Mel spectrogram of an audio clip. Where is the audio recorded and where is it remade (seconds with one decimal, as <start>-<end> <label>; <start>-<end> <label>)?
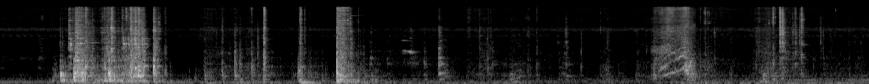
0.0-5.9 recorded; 5.9-8.7 remade

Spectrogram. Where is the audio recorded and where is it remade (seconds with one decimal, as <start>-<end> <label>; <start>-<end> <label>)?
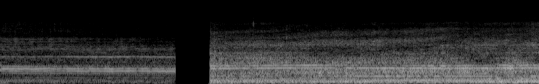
0.0-1.9 remade; 1.9-4.4 recorded; 4.4-5.4 remade

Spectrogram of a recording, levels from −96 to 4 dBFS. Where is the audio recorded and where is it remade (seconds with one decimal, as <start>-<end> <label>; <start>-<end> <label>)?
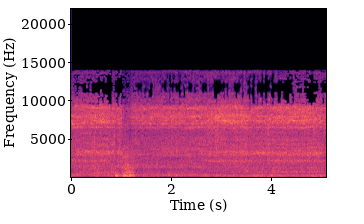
0.0-1.3 recorded; 1.3-4.2 remade; 4.2-5.1 recorded

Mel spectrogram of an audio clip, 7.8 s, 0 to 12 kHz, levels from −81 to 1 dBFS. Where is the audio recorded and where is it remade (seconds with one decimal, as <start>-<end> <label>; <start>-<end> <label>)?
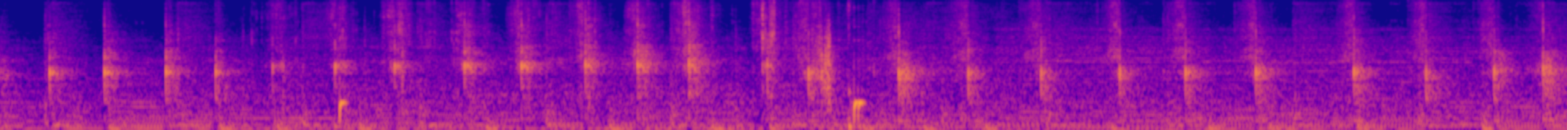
0.0-7.8 recorded

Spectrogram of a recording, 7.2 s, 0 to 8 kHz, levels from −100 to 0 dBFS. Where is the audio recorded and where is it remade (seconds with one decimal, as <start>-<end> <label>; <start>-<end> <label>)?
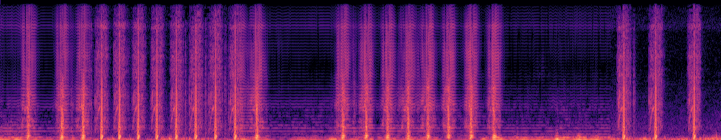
0.0-0.9 remade; 0.9-2.4 recorded; 2.4-6.1 remade; 6.1-7.2 recorded

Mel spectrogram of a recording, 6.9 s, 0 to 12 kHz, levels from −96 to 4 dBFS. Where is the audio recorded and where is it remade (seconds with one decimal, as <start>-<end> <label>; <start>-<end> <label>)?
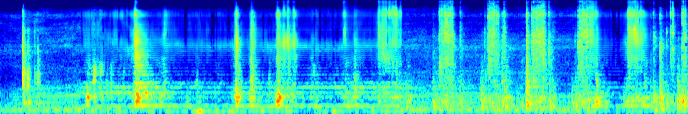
0.0-0.8 recorded; 0.8-4.0 remade; 4.0-5.9 recorded; 5.9-6.5 remade; 6.5-6.9 recorded

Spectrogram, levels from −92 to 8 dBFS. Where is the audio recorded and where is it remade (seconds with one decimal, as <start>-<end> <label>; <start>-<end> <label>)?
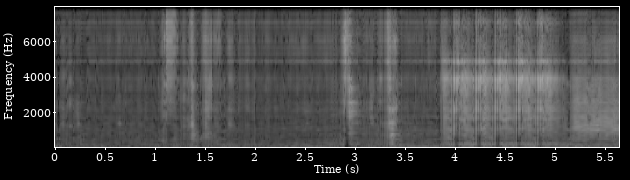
0.0-5.6 remade

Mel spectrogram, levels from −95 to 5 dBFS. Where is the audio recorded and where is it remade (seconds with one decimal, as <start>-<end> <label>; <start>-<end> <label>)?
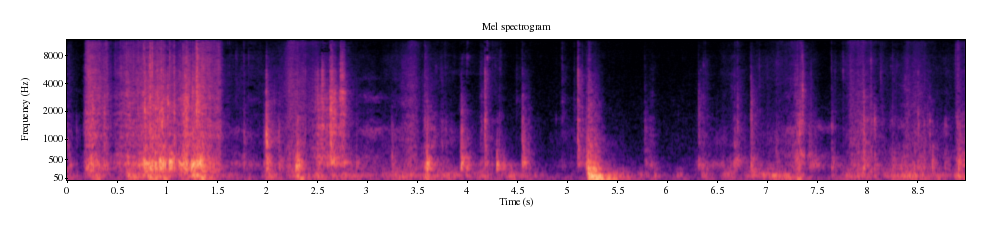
0.0-1.6 recorded; 1.6-2.2 remade; 2.2-9.0 recorded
